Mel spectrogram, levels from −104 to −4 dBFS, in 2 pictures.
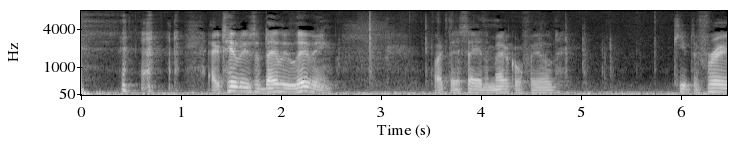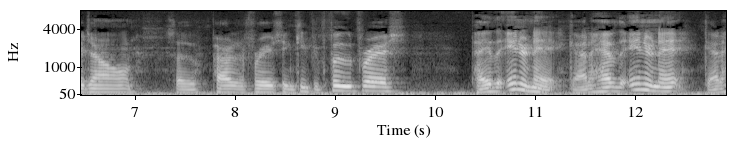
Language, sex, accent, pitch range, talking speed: English, male, American, 80-130 Hz, 160 wpm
